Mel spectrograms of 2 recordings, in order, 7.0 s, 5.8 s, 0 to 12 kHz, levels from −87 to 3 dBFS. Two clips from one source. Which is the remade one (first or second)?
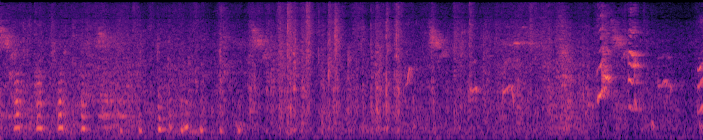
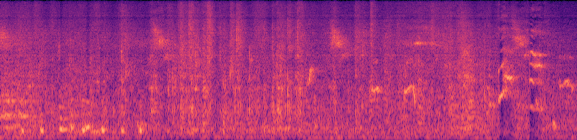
second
